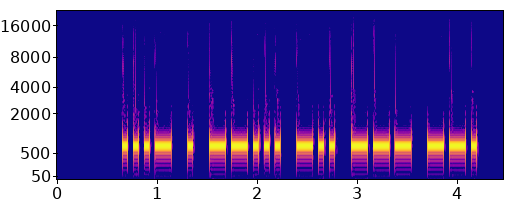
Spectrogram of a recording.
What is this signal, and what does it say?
Morse code, heard as a keyed tone, about 22 wpm, 700 Hz. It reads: VE7DOG
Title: DXCC-100 Call Signs - 6 Characters - 22wpm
